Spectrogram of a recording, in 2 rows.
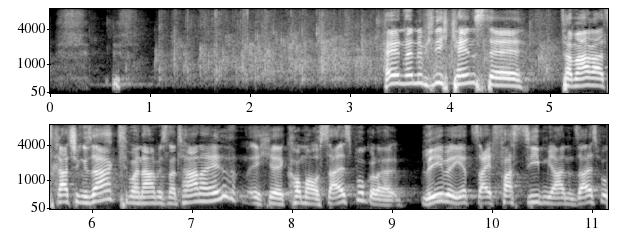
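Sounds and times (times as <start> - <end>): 
speech: 0.6 - 0.9, 3.4 - 11.1
audience applause: 1.0 - 5.4.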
